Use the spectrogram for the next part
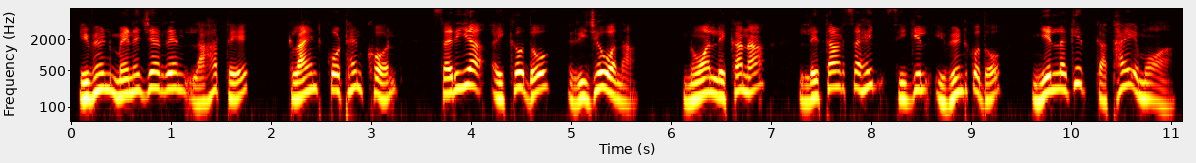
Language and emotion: Santali, surprised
